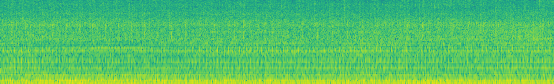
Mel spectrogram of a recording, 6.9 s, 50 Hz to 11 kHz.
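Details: 1963 Chevy Impala small-block V8 being started during valve lash adjustment: a heavy idle with an uneven, rapid light ticking over the rumble, from loose valve lash; afterwards slightly quieter, with a leak elsewhere blamed for most of the noise.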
